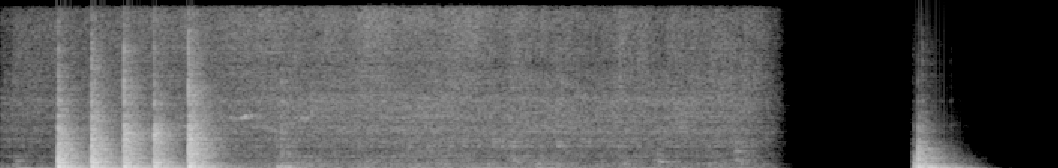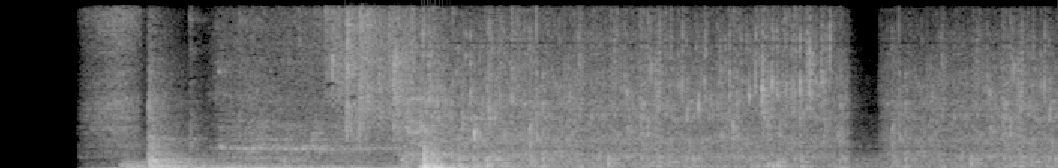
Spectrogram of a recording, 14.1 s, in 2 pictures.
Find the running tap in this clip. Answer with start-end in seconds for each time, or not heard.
0.0-5.2, 7.6-14.0.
